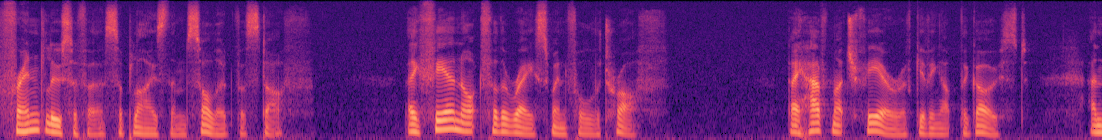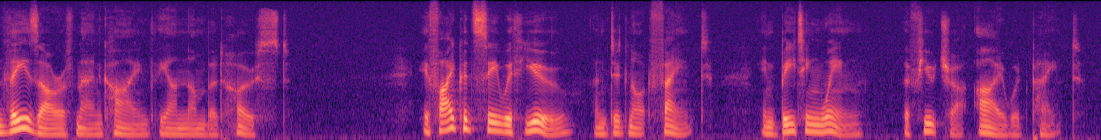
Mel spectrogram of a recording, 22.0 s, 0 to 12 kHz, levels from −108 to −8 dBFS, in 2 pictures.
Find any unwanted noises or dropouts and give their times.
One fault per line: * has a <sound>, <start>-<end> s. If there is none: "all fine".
all fine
